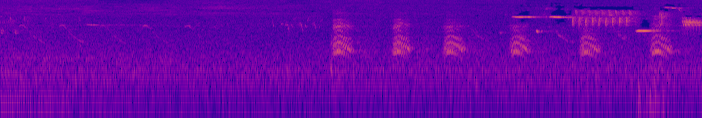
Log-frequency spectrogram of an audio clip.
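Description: A small bird calling repeatedly outdoors, short sharp chirps about twice a second, with a second bird's rapid high trill joining near the end. Background music fades out in the first second.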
